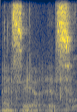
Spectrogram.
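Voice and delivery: whispered, hurt and teasing; a wry whispered jab at the phone; muttered aside. Real, not acted. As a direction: breathe it out under your breath. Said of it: "looked at her phone".

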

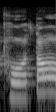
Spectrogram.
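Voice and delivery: "poto" with P in place of F; wrong P reading. Shown as a demonstration. Teacher showing a misreading of photo, "poto" with a P. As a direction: pop a P to open "poto". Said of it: "จะไม่อ่านว่า".

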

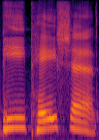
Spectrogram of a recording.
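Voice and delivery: "patient" stretched out very slowly, imitating mom; drawn-out word. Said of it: "she would say patient as though it was".

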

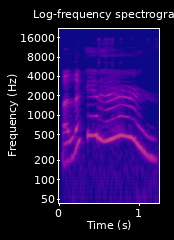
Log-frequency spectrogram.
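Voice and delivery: adoring high squeal; cutesy cooing. Real, not acted. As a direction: coo over it, drawing the words out high. Cooing over a cute cat keychain.

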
